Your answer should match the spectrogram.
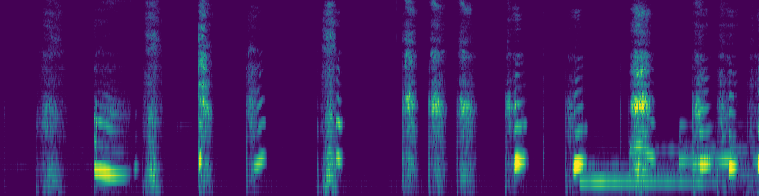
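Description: A woman crying in broken, gasping sobs that come in short bursts separated by silence, then swell into a sustained, drawn-out wail near the end; close and fairly loud with no speech.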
